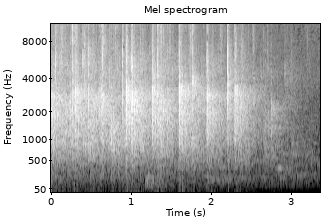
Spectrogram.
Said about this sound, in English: Let's give Jesus a clap of praise one more time, everybody.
